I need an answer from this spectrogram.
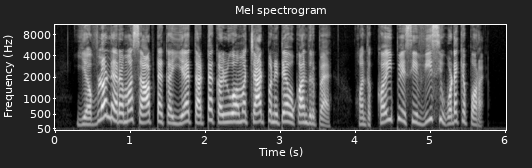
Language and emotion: Tamil, angry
